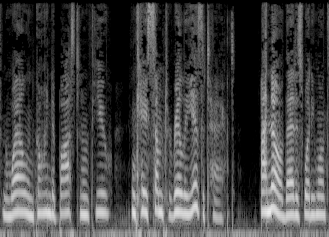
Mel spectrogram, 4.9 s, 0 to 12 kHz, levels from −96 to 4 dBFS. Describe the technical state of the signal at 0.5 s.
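Between 0.53 and 0.56 s the sound dips briefly and returns. This is AAC frame loss with muting: the decoder zeroed the spectrum of a missing 20 ms block, which fits a single lost frame, and the overlapping windows smear the fade-out and fade-in across the gap.

Around that hole the speech is rough and grainy, with noise filling the gaps between harmonics and a thin, synthetic-sounding top band. This is likely low-delay AAC compression, and the strain is consistent with AAC-ELD running near 32 kbps.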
